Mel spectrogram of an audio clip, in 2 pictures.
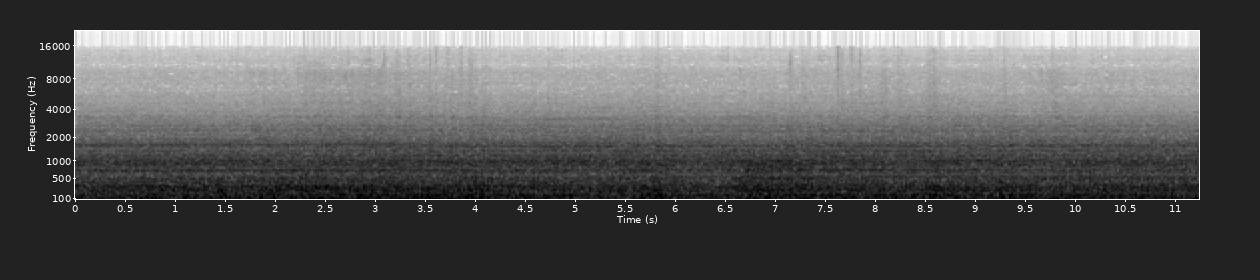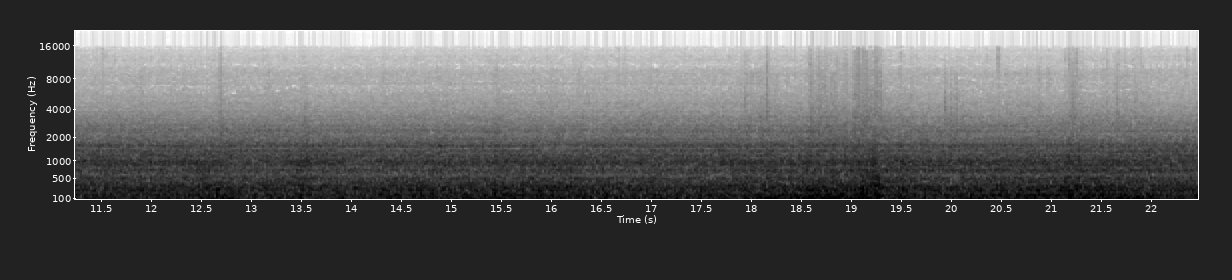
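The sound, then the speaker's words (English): Steady, dense roar of highway traffic as cars, among them German luxury sedans such as a Mercedes and a BMW, speed along the road; the rumble stays even throughout, with no distinct individual passes standing out. “Look at all these shitheads in these German luxury sedans. There's a Mercedes. Here goes another BMW with New York plates. flying down the highway.”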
